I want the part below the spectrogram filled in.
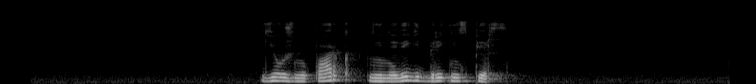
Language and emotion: Russian, neutral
